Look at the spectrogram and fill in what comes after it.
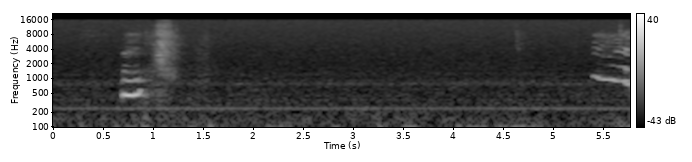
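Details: A Yorkshire Terrier wiggling its rear gives a brief high whimper, then later a thin whine that slides downward.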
